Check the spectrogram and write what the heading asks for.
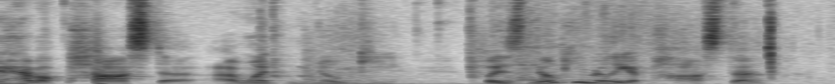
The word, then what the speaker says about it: gnocchi: What is gnocchi? Gnocchi, pronounced gnocchi, are a type of pasta.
